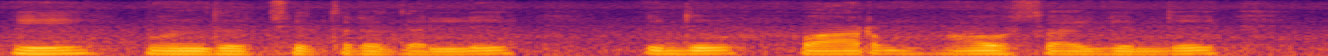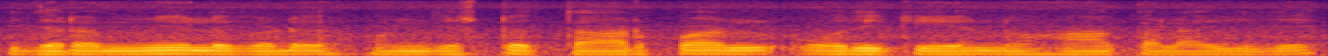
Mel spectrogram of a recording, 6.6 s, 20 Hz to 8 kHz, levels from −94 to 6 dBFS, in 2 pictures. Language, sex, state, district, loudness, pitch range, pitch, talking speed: Kannada, male, Karnataka, Koppal, -16 LUFS, 105-115 Hz, 110 Hz, 115 wpm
